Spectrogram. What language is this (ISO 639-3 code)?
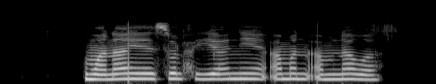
pus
